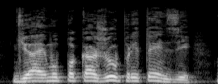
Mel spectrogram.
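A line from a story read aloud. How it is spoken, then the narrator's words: Yelling. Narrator (Russian): вопит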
